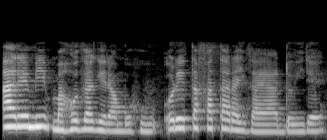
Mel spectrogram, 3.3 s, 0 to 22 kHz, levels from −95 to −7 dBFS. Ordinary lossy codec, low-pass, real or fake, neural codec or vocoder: none; 7.2 kHz; real; none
